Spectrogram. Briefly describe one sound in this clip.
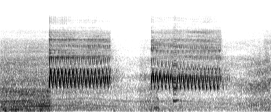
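A fire engine sounds two loud blasts of its horn.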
